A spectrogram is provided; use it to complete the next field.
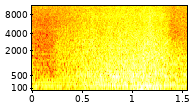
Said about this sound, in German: Und wie die Wellen an die Felsen klatschen.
